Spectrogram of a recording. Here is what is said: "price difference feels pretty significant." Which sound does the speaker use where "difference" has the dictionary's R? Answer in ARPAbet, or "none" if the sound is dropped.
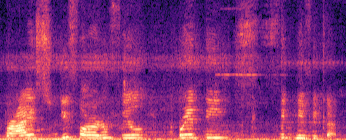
none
